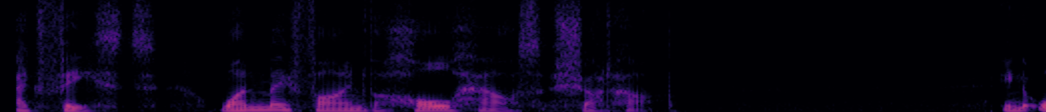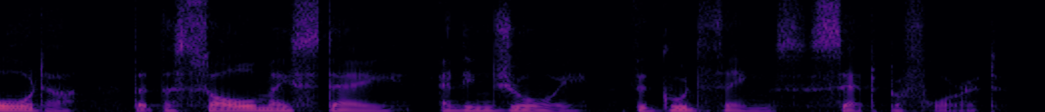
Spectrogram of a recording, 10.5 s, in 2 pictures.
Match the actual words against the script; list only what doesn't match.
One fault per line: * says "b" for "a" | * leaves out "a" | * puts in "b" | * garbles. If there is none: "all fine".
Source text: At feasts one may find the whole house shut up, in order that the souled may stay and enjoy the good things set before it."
* says "soul" for "souled"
